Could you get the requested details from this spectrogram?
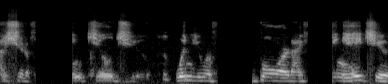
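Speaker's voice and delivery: mock demonic psychotic voice. Recalling breakfast as a five-year-old, the speaker imitates their mother's demonic, psychotic voice. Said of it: "this this demonic, uh, psychotic voice".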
